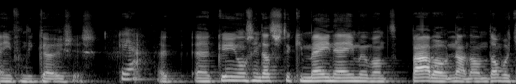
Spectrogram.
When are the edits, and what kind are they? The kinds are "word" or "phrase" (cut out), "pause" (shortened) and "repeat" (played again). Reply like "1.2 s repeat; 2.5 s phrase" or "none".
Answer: none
